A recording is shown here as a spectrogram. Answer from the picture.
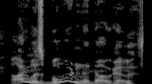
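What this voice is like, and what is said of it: Poor Bane impression voice. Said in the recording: “That was such a bad Bane impression. ... That voice wasn't good.”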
